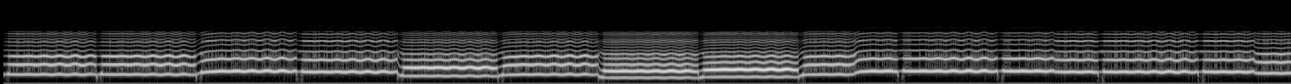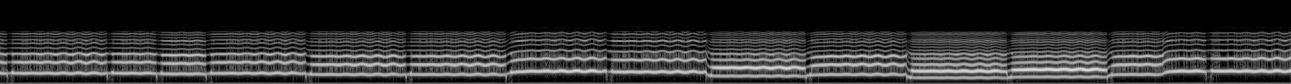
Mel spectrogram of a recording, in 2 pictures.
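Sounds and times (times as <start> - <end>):
sopranos singing: 0.0 - 25.8.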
